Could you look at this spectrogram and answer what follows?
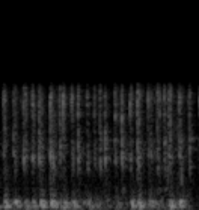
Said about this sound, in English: Boy, somebody's really beating it. That's good. Did you just kill that keyboard? Yes, and it just went to heaven.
